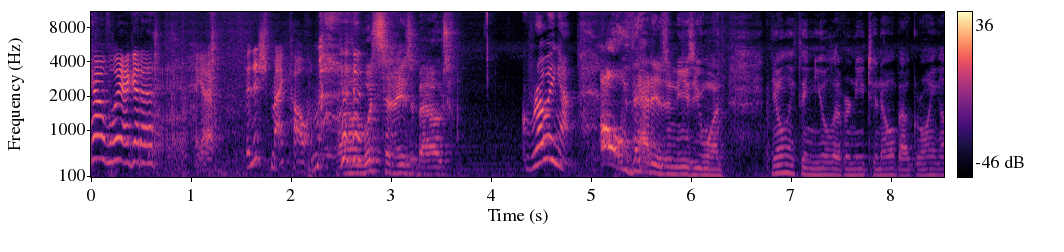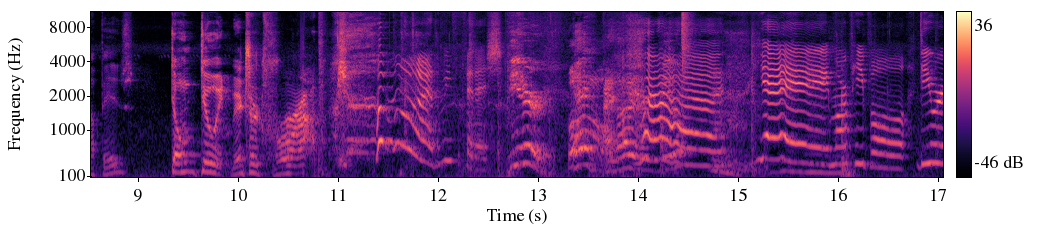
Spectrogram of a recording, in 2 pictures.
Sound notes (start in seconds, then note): 2.2 laughing; 10.9 laughing; 12.9 voiceover; 14.6 sighing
